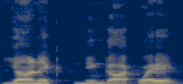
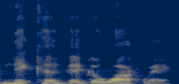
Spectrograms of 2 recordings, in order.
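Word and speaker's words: Yannick Ngakoue: what's who i said it's yannick ningakway not nick go walkway just saying yeah i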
